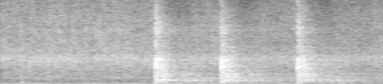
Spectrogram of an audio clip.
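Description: Mushrooms and shallot sizzle in a pan as a steady, close hiss, broken by three evenly spaced knocks of the utensil stirring and turning them.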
